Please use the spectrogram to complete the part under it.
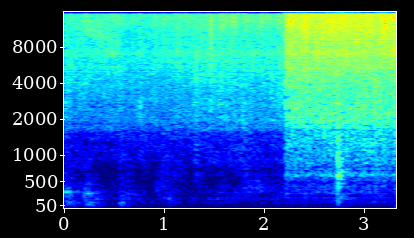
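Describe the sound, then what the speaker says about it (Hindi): Chopped onions frying in a little oil in a pan make a steady close sizzle that suddenly grows louder and brighter partway through, with a brief clatter near the end. "तो इसको आप ऐसा करें कि ये जो प्याज हैं ये आप इसमें डाल दें"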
